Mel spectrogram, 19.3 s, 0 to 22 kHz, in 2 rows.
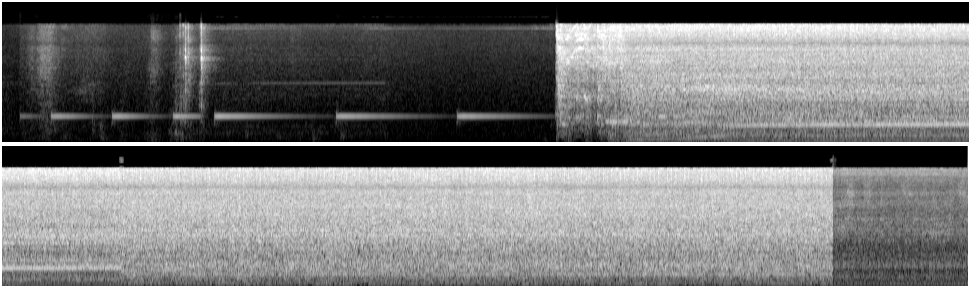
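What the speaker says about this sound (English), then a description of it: "So after letting the vehicle set for a while and just idle here" A 2017 Chevy Trax with a lean-running fault has several chimes first, then the engine cranks, catches and settles into a loud, steady idle, close up, with a brief rising whine early on.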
